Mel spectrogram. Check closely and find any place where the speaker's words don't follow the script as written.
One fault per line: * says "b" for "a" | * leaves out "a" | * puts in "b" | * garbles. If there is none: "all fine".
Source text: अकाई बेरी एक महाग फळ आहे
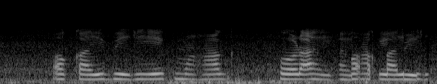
* garbles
